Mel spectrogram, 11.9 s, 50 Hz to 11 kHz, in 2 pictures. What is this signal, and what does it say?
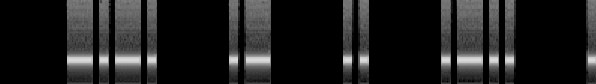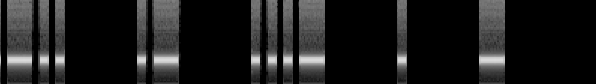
Morse code, heard as a keyed tone, about 15 wpm, spaced as for 8 wpm, 1000 Hz. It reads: CAILLAVET
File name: qotdfiles / 8wpm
